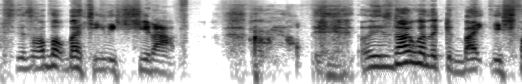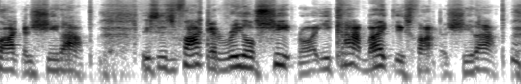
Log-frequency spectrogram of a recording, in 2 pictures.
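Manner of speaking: worked-up protest; insistent. Real, not acted. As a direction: swear it's all true. Insisting the story is true.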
